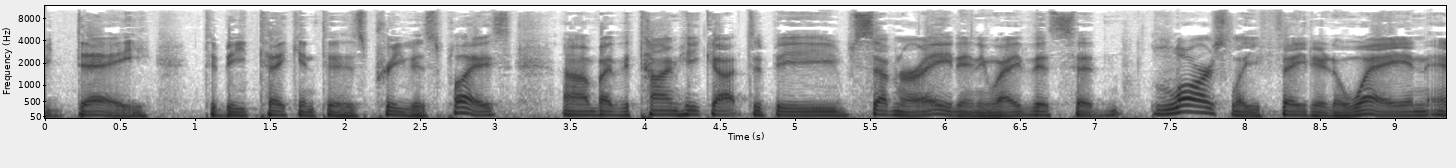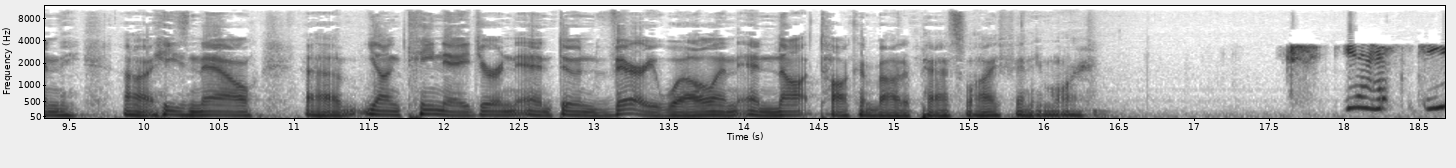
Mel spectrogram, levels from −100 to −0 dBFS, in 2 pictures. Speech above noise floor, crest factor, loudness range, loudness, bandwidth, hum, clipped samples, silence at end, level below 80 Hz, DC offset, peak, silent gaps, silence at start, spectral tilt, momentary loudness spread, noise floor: 31 dB; 16 dB; 3 LU; -22 LUFS; 10.5 kHz; none; under 0.1%; 0 s; -38 dBFS; under 0.1%; -4 dBFS; none; 0 s; -6 dB/octave; 5 LU; -52 dBFS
